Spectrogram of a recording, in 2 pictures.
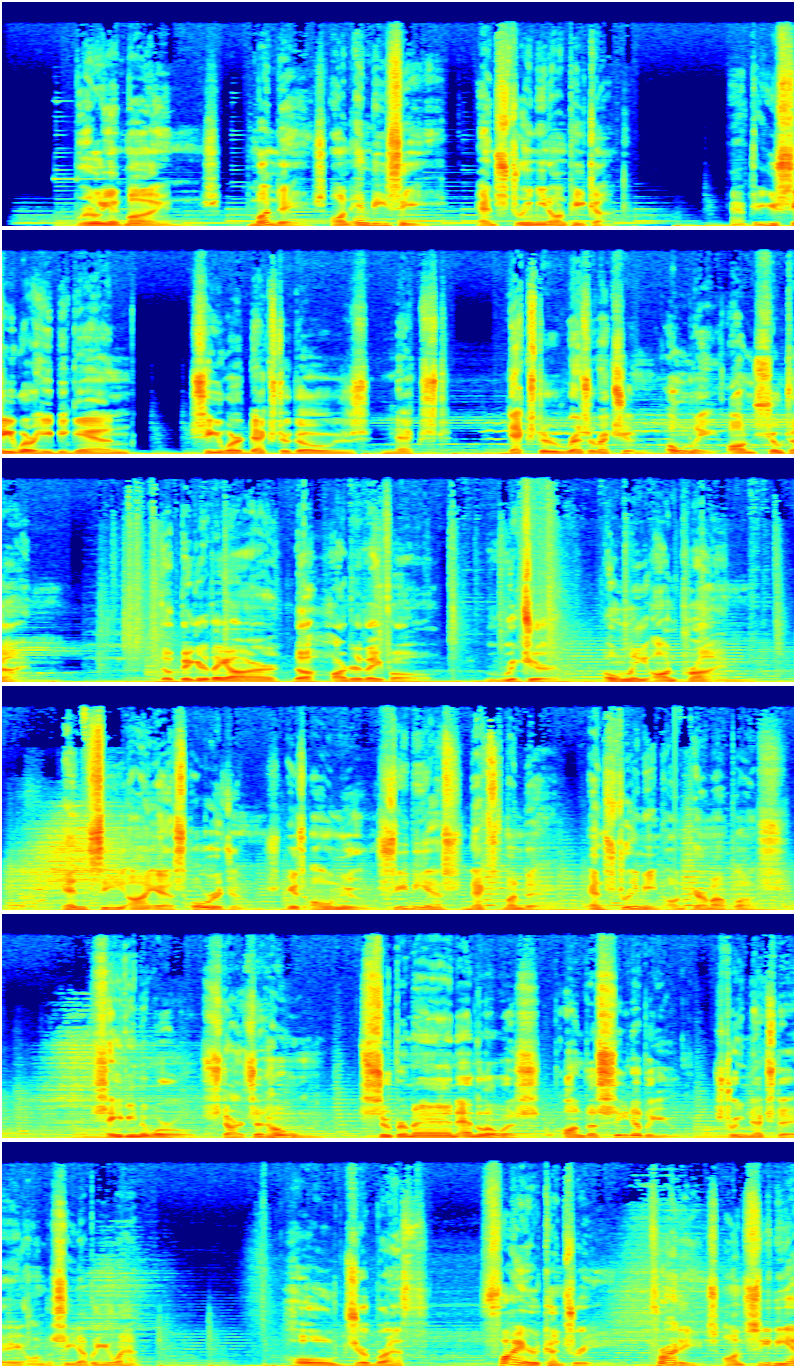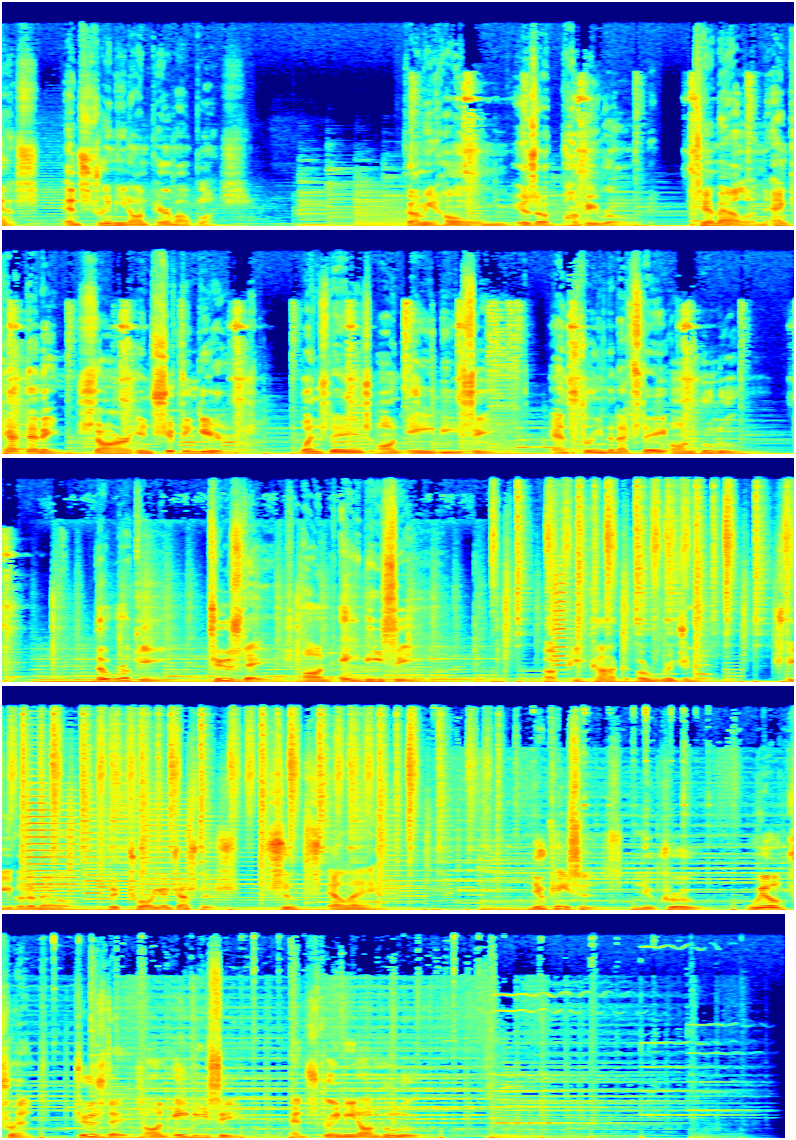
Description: southern
Senior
